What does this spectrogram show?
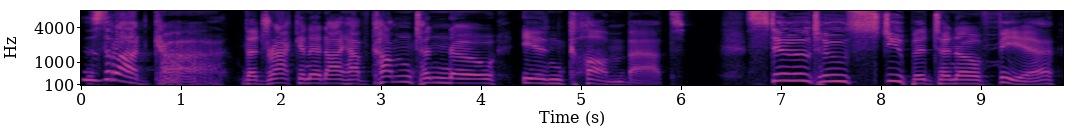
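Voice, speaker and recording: A man voicing a cruel, gloating female dragon who taunts her foe in slow, menacing, purring words. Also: fairly high pitch, a bit bright, smooth, full character voice.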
